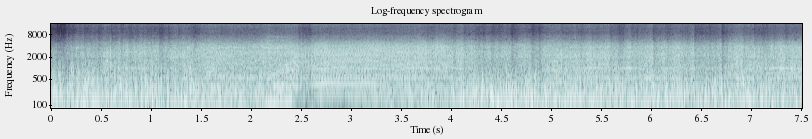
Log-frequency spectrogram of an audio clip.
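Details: A BMW E36 328 with the M52 engine has a dry metallic rattle at idle and on blips, rising with revs. The owner suspects the tensioner or VANOS, but it seems to come from the rear inlet side of the engine; not confirmed.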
